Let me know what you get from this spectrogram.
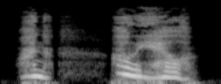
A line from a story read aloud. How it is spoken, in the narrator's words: Akira panted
